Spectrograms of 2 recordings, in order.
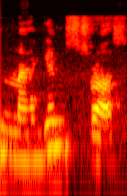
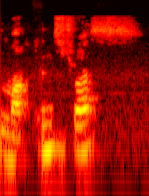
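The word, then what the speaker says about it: Magenstrasse: Anybody knows what is Machenstrass? Like you have Steinstrass, you also have Machenstrass. Where do you see Machenstrass? The G is pronounced like an H in the language. It's not Magen, it's Machen. Where do you see this?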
